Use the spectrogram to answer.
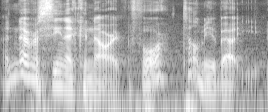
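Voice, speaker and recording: A man hosting a gaming video, giving casual, wry playthrough commentary with some light roleplay in a gravelly voice. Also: medium pitch, wildly swooping pitch, fast talker. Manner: wry, sarcastic. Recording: game music behind. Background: game music.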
